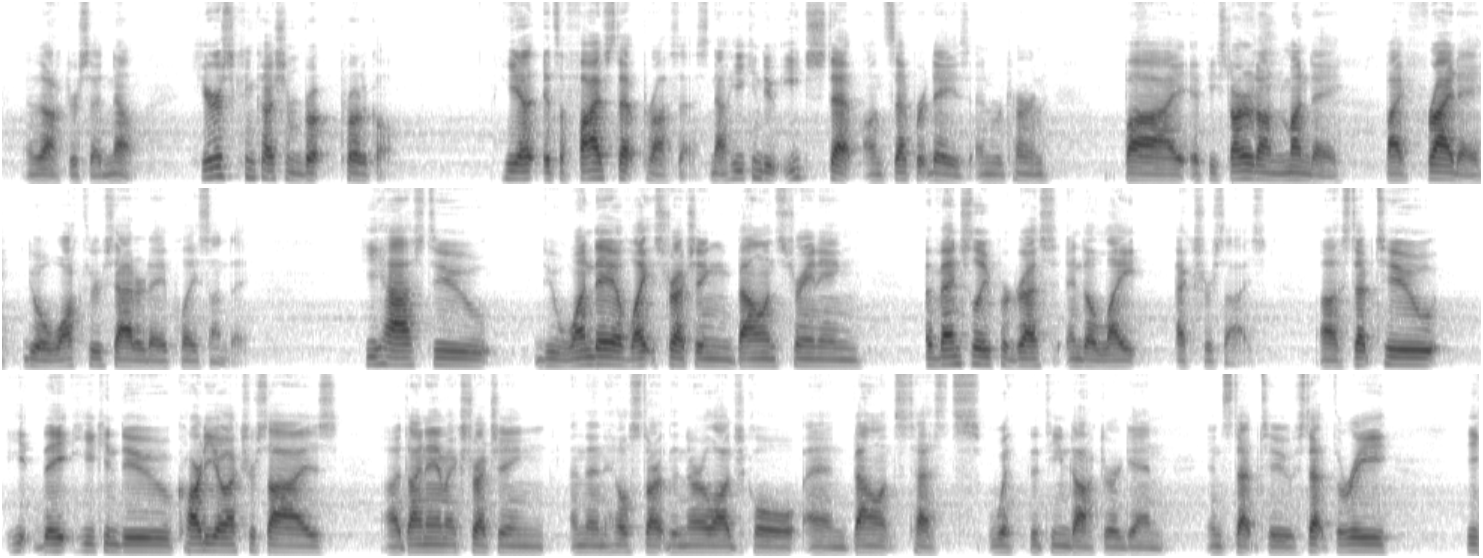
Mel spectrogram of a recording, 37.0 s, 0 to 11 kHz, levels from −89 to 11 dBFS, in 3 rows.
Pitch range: 105-120 Hz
